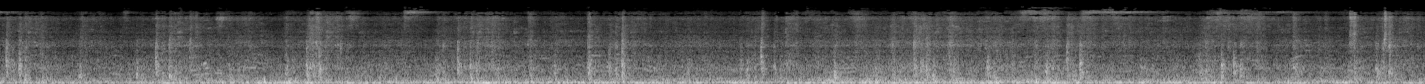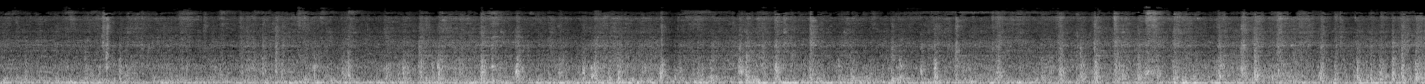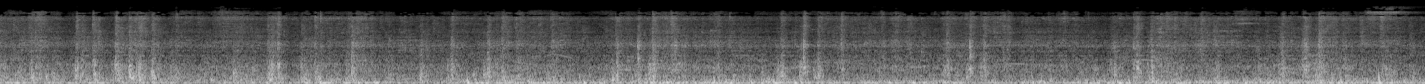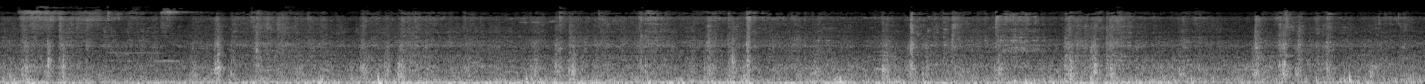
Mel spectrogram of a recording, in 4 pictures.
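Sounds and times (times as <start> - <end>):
train rumble from aboard: 0.0 - 57.0.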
